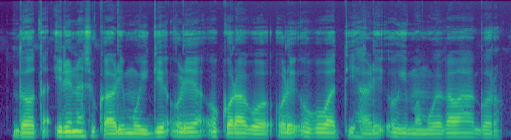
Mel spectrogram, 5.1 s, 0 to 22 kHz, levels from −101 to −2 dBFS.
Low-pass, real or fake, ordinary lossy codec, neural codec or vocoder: none; real; none; none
